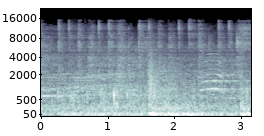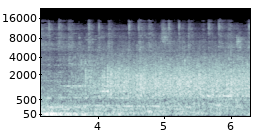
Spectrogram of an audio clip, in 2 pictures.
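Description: Busy gymnastics arena: background music over crowd murmur and voices, with a few low thuds in the first half and a swell of crowd noise from about four seconds in.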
